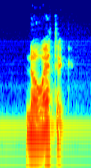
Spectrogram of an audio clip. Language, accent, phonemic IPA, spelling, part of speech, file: English, US, /noʊˈɛt.ɪk/, noetic, adjective / noun, En-us-noetic.ogg
- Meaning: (adjective) 1. Of or pertaining to the mind or intellect 2. Originating in or apprehended by reason; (noun) 1. The science of the intellect 2. A purely intellectual entity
